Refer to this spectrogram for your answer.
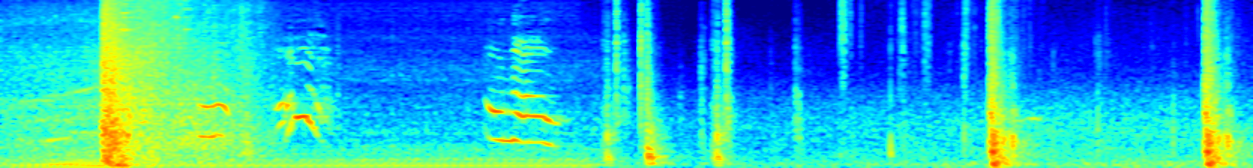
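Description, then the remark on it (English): A loud, sudden crash of one car striking another, followed by brief warbling high tones and a scattered series of sharp clinks and cracks like glass breaking and falling. “just hit my car.”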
